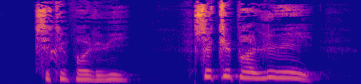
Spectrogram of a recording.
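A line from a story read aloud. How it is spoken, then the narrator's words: Young man roaring. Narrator (French): rugit le jeune homme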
